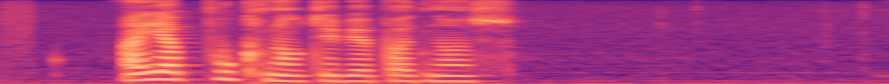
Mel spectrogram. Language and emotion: Russian, neutral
